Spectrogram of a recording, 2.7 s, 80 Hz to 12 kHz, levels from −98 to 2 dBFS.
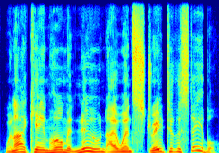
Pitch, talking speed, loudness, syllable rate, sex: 180 Hz, 260 wpm, -16 LUFS, 5.0 syllables/s, male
